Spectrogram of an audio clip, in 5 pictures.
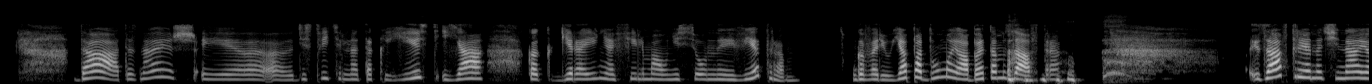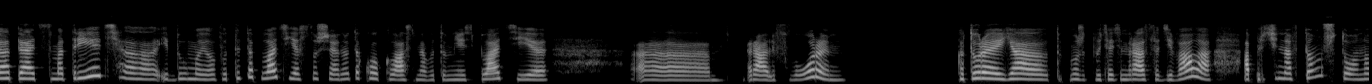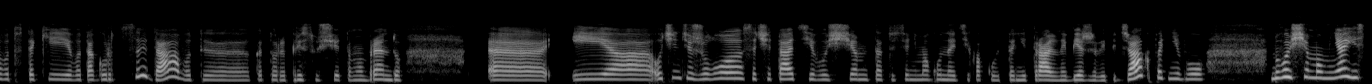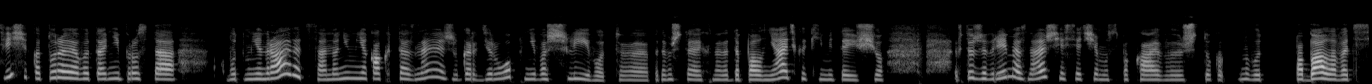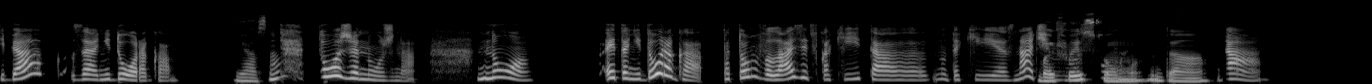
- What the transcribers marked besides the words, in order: laugh
- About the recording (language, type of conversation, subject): Russian, advice, Почему я постоянно поддаюсь импульсу совершать покупки и не могу сэкономить?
